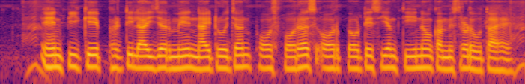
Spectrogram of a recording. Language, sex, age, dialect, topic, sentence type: Hindi, male, 25-30, Kanauji Braj Bhasha, agriculture, statement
